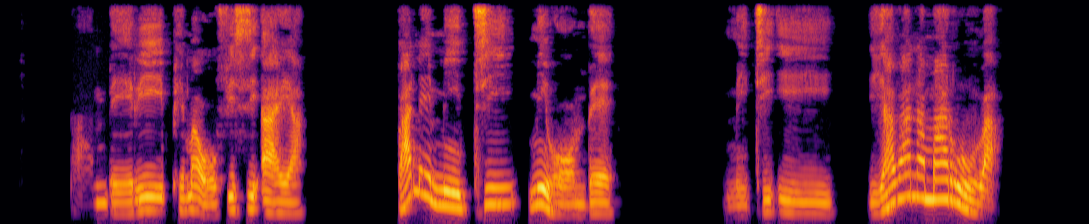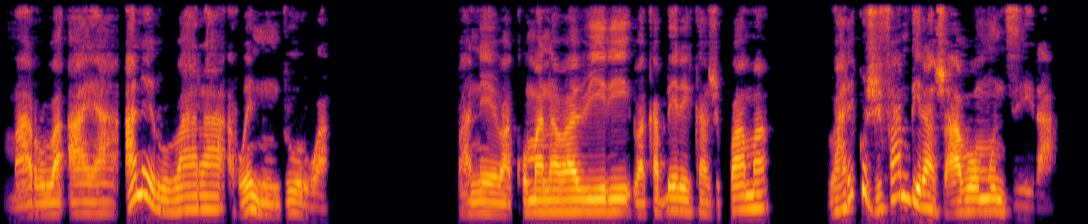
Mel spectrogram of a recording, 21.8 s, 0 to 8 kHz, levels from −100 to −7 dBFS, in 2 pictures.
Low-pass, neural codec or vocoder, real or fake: 7.2 kHz; none; real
